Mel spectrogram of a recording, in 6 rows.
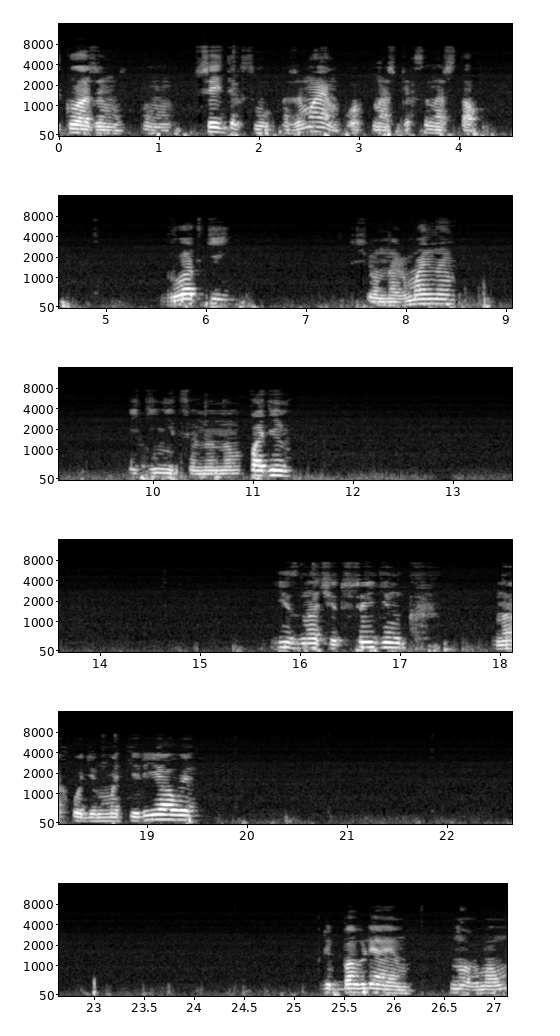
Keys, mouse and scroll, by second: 2.7 middle click, 5.3 scroll down 1, 6.8 scroll down 1, 9.8 KP_1, 12.7-13.0 scroll up 2, 13.3 scroll down 1.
